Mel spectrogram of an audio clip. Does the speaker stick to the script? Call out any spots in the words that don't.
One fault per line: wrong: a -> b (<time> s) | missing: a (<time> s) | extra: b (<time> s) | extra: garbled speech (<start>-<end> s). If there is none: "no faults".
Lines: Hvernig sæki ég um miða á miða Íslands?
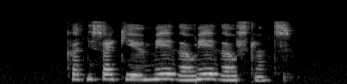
no faults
